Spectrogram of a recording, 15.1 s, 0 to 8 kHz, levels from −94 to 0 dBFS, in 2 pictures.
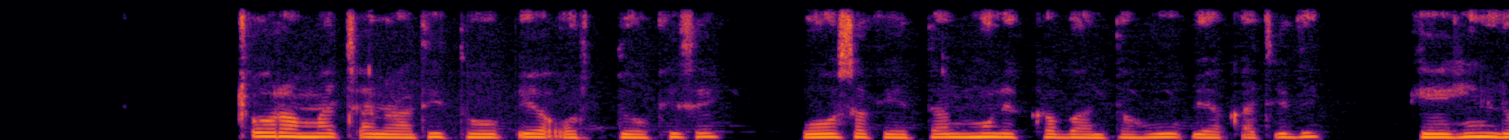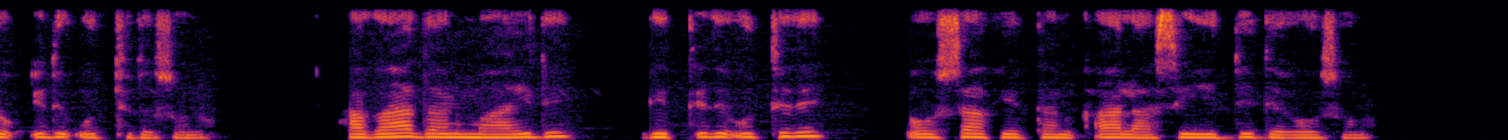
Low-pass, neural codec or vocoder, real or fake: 7.2 kHz; none; real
